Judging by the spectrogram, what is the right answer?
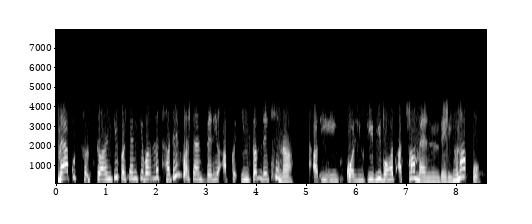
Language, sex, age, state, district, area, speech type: Hindi, female, 18-30, Bihar, Muzaffarpur, rural, conversation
